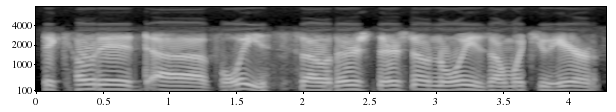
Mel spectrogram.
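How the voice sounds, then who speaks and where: A man's voice: mid-range voice, steady tone, slow, clear, resonant tone, no echo. A man, an amateur radio operator, chatting casually over a radio transmission. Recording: dry, phone-like narrowband radio audio.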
